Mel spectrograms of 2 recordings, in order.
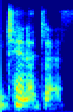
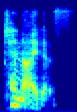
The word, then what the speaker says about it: tinnitus: hand if you say tinnitus well guess what I can't see any of you and it's actually great because everyone if you raised your hand is correct the pronunciation is either tinnitus or tinnitus so we can go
